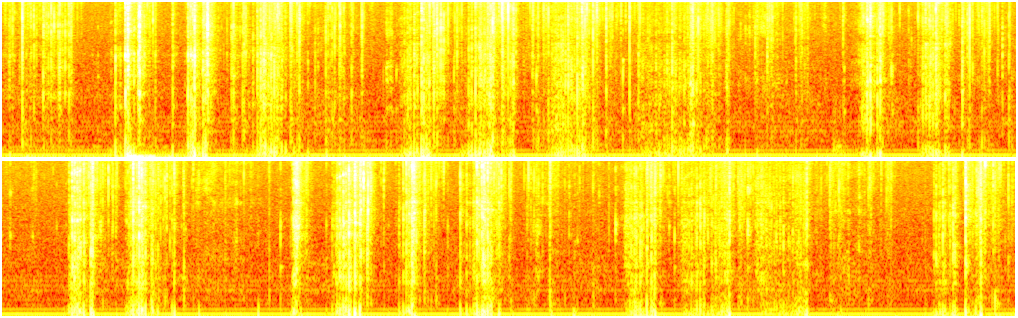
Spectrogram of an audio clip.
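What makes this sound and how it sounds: A hand-held, hand-sized solid yellow rectangular bar of dry soap is scraped and cut with a metal utility-knife blade, shedding crumbly yellow shavings, with the sound played back at double speed. Rapid, short, dry crunching and tearing scrapes with bright edges come in quick irregular bursts over a steady low hum.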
